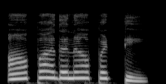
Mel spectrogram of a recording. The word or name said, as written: ಆಪಾದನಾ ಪಟ್ಟಿ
